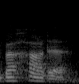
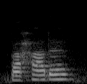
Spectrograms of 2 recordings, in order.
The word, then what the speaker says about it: bajada: it's called B bahada it's a g in it and I think you pronounce that with a um a h Sound by baraco Design Team bahada tell me what you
